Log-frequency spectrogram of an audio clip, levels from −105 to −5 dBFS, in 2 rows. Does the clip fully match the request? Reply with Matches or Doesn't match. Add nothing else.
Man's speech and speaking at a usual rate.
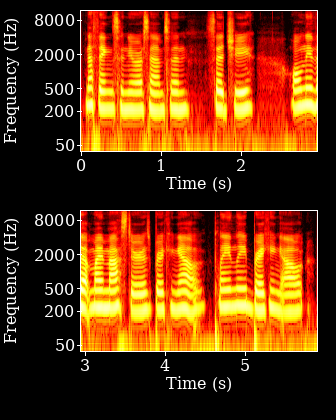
Doesn't match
